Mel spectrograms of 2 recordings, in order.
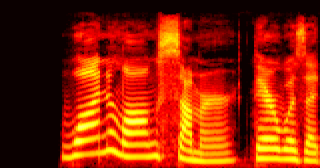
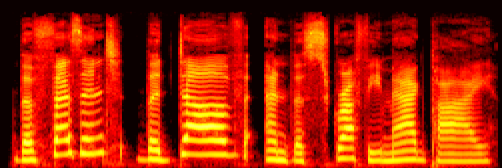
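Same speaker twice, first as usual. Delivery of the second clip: ordinary delivery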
